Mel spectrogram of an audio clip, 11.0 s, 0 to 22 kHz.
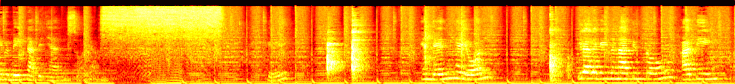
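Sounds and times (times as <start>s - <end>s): aerosol spray hissing: 1.4s - 3.6s
glass dish knocking on counter: 4.9s - 5.6s, 8.2s - 8.6s.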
